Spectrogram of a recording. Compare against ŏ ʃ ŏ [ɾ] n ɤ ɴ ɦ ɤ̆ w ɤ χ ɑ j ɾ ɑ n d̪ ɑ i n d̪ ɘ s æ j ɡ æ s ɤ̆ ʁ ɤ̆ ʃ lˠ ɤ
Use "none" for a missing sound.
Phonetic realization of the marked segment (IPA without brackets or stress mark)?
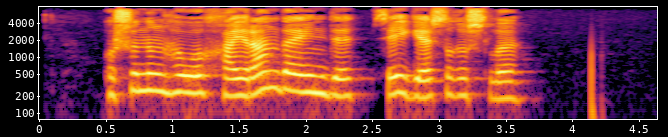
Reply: none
